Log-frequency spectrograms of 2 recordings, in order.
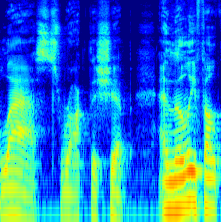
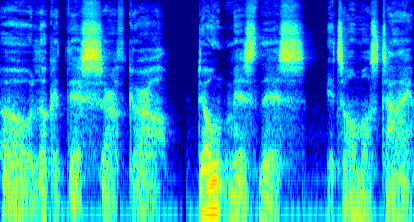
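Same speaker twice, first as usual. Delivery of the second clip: dark, hoarse, breathless whisper; 3 semitones lower, 4 dB quieter than usual. Narrator reading the space captain whispering to the earth girl, hoarse whisper. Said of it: "With the fate of the Universe hanging in the balance, can a little earth girl and a mad space captain save the day? / He was facing away from her, / said the captain".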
